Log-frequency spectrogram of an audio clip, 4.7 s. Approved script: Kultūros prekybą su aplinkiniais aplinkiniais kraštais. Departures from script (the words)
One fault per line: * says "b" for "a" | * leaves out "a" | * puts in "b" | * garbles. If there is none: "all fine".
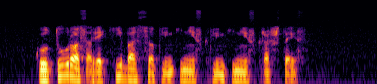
all fine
